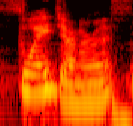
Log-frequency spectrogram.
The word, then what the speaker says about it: sui generis: Yeah, it's sui generis. It's actually Latin, for one of a kind. Latin for one of a kind. Yeah, so it's sui generis makeup.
